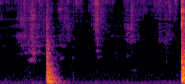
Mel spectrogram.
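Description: Near silence with a few faint, soft sounds of a utensil stirring chicken salad in a mixing bowl, the clearest about half a second in.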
